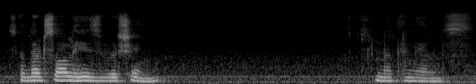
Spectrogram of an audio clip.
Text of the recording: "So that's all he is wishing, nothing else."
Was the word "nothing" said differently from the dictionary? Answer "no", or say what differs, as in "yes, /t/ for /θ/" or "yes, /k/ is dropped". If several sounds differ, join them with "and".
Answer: yes, /t/ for /θ/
